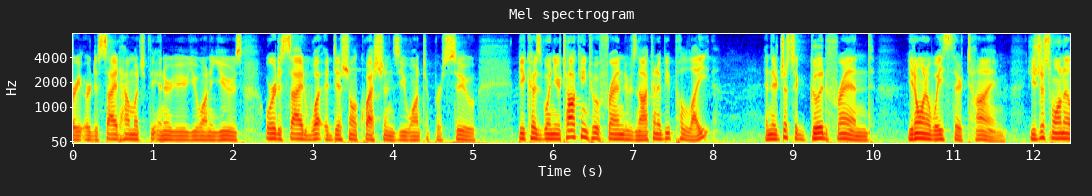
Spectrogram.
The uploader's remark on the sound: It was recorded at the end of 2019 - yeah, it's taken a while to produce this - at the Podcastnetwerk Festival in Amsterdam.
